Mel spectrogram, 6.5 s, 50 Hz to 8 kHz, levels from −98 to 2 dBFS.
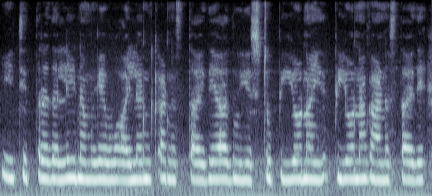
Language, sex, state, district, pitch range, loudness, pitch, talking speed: Kannada, female, Karnataka, Bijapur, 220-235 Hz, -12 LUFS, 230 Hz, 100 wpm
